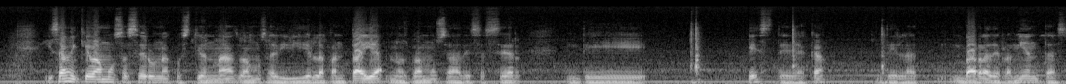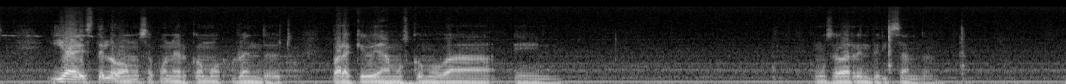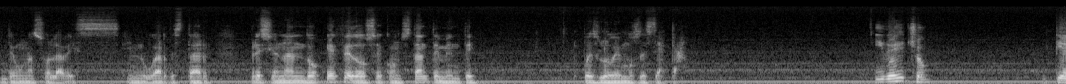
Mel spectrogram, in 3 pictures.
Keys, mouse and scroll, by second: 1.2-3.1 drag, 6.0 t, 7.1-8.4 shift+middle drag, 11.2 click, 12.2 click, 12.8-15.7 middle drag, 15.8 right click, 17.5 scroll up 2, 18.0-18.5 scroll down 2, 19.0-20.7 shift+middle drag, 20.8-22.6 middle drag.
